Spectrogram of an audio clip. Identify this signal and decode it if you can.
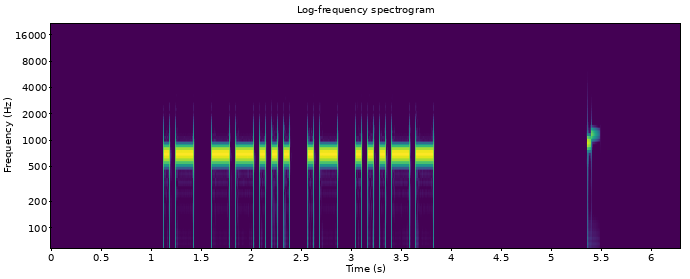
Morse code, heard as a keyed tone, about 20 wpm, 700 Hz. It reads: A7A3
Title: Common Cut Numbers - 4-Digit 20wpm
